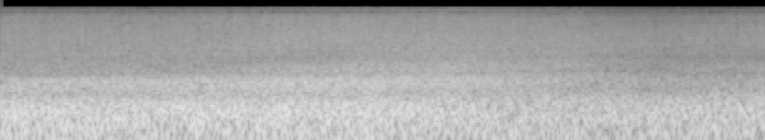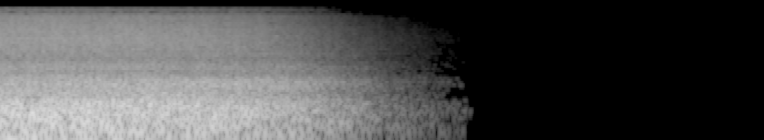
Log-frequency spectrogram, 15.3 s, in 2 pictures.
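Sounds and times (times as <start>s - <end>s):
ocean waves: 0.0s - 11.6s.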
